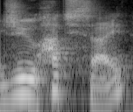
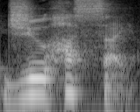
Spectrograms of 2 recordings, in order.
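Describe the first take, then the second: First: The chi sound is kept before sai. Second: The chi is dropped and the s lengthened. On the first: The speaker calls it wrong. "I would not say juhachisai" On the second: The speaker calls it right. "I would say juhassai"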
